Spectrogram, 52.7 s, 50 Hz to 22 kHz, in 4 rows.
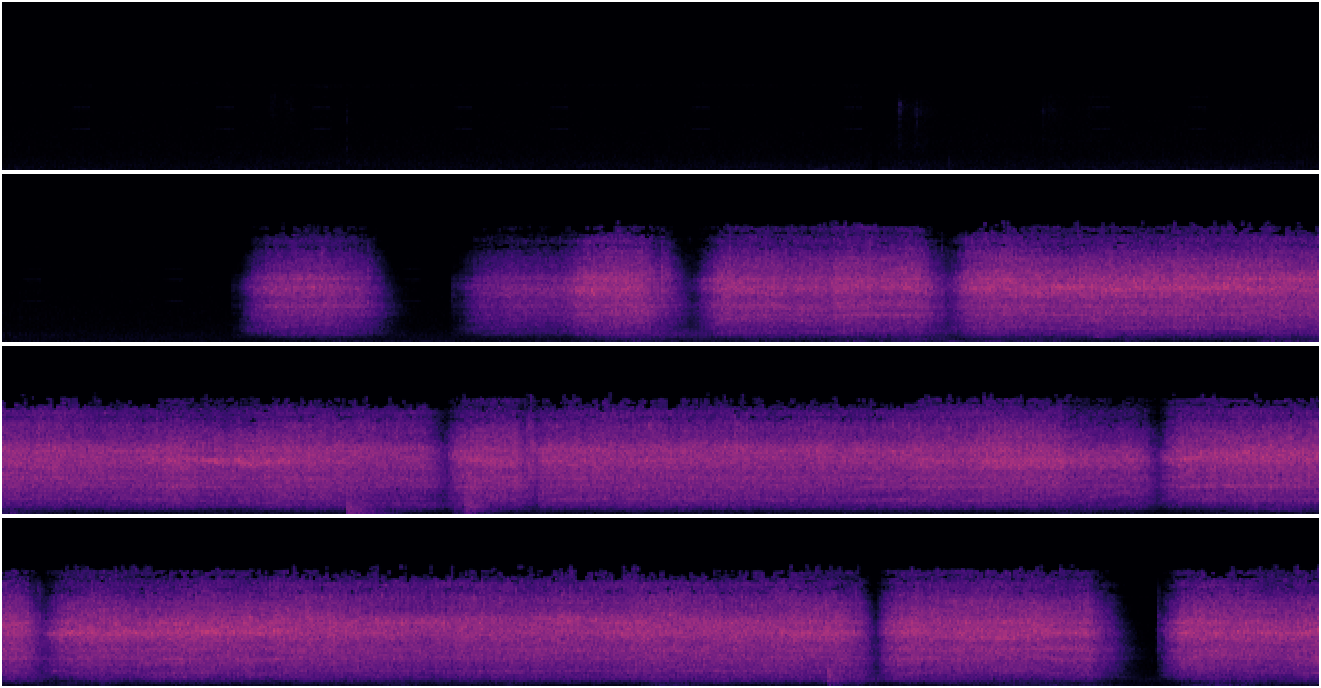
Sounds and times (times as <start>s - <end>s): Hiss: 15.5s - 52.6s.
